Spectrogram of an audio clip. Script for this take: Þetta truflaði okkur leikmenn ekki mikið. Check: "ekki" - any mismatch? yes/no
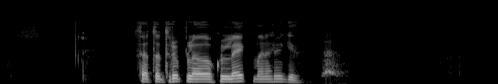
yes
